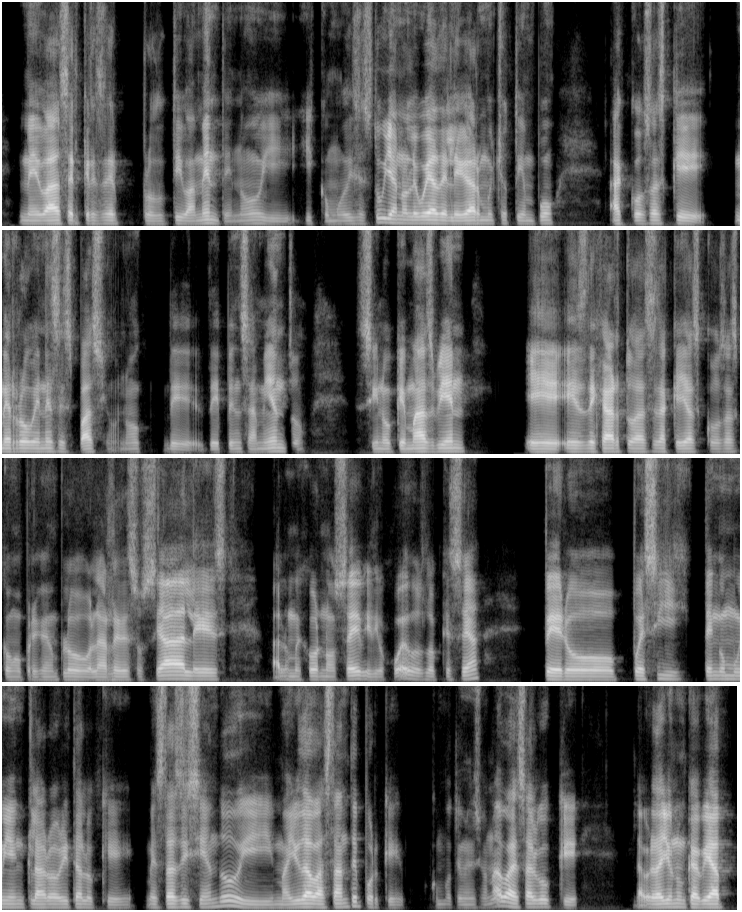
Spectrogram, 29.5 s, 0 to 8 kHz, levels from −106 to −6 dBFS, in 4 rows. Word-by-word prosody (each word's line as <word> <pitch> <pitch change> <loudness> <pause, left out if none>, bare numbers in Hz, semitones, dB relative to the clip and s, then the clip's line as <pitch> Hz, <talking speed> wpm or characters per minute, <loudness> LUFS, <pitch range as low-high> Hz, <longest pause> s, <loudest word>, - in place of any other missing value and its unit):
me 105 -1 0
va 110 +1 +8
a - - +8
hacer 110 - +1
crecer 110 0 -5 0.2
productivamente, 100 +1 -4
¿no?, 110 +4 -9
y 95 -2 -12
y 110 - -13
como 105 +1 -13
dices 105 -1 -8
tú: 150 - -5
"Ya 140 -2 +6
no 120 - -1
le 120 - 0
voy 120 +1 +6
a 115 - +8
delegar 110 0 +4
mucho 115 +1 -9
tiempo 110 +2 -8 0.5
a - - +2
cosas 110 0 -3
que 105 -5 -1 0.2
me 110 -1 0
roben 115 0 -1
ese 115 -1 -2
espacio", 105 - -1
¿no?, 105 +1 -13 0.2
de 95 -2 -8
de 100 - -6
pensamiento, 105 +3 -3 0.5
sino 105 0 -4
que 105 - +1
más 110 0 +5
bien, 115 0 +5 0.6
eh, 105 -1 +4
es 110 0 -1
dejar 110 +1 +5
todas 110 -1 -1
es 115 - -6
aquellas 110 -1 0
cosas 105 0 -9
como 100 -1 -10
por - - -12
ejemplo, 105 +1 -6
las 100 -1 -2
redes 105 -1 -3
sociales, 120 +1 +3 0.4
a - - -6
lo 115 - -12
mejor, 110 +1 -6
no 105 -1 -8
sé, 125 +4 +2
videojuegos, 110 +2 -6
lo 110 -2 -9
que 115 - -12
sea, 135 +8 0 0.6
pero, 110 -1 +3
pues 120 -2 0
sí, 125 -3 -4
tengo 125 0 -3
muy 120 -1 -2
en 115 0 -3
claro 115 +1 -1
ahorita 115 +1 -2
lo 115 -2 -9
que 105 0 -11
me 115 - -10
estás 120 +2 +1
diciendo, 135 +6 -2
y 110 -2 -4
me 110 -1 -6
ayuda 125 +3 +5
bastante 125 +5 +1
porque, 105 -7 -11 0.3
como 115 0 -21
te 110 - -15
mencionaba, 105 +2 0
es 125 0 -1
algo 125 +1 -1
que 100 -2 -3 0.5
la - - -5
verdad, 115 +1 +5
yo 125 - +7
nunca 125 -2 +2
había 115 0 +7
110 Hz, 175 wpm, -26 LUFS, 105-120 Hz, 0.6 s, va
